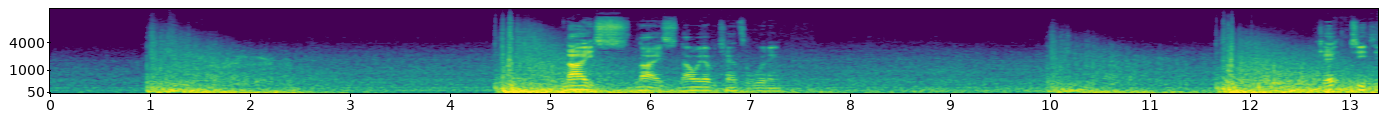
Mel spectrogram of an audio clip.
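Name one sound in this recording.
A tank cannon fires with a deep, heavy boom.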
